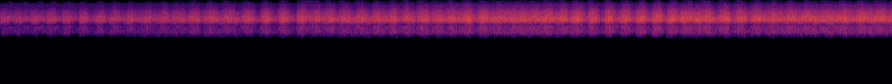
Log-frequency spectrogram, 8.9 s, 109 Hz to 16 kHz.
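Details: Cicada song in July 2018 from pines over Pefkos Bay, Skiros Island, Greece; intense high-pitched buzzing chorus, rapidly pulsed, swelling steadily louder, audio filtered after strong wind.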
